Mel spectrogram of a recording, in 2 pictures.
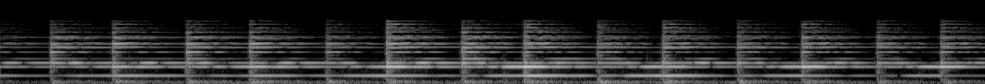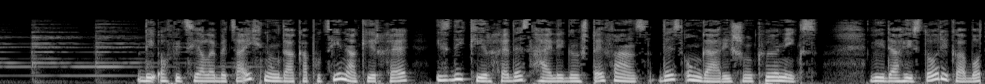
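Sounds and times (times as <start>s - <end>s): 
church bell rung by hand with rope: 0.0s - 13.7s
speech: 11.3s - 19.7s.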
